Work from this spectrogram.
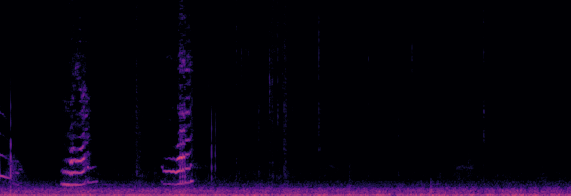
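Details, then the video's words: Mother cat calling her kittens, giving two loud harmonic-rich meows about a second and a half apart, each bending downward, then quiet with faint clicks and a low hum in the background. "Mother cat calling her babies | cat meowing |kittens sound | mommy cat calling her kittens"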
